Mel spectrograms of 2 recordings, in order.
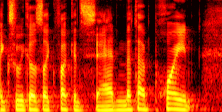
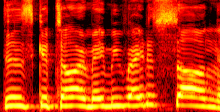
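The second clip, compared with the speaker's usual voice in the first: frustrated outburst; 11 semitones higher than usual. Retold or imitated. Wanting to smash his guitar, a high furious rant. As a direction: rage at the guitar, voice cracking up. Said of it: "I'm like".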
